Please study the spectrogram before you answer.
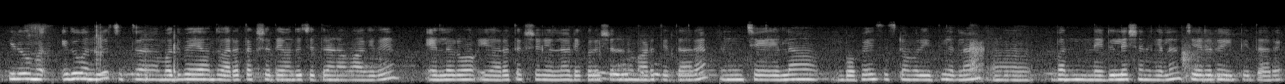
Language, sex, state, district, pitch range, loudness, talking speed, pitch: Kannada, female, Karnataka, Dakshina Kannada, 215-230 Hz, -15 LUFS, 100 wpm, 220 Hz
